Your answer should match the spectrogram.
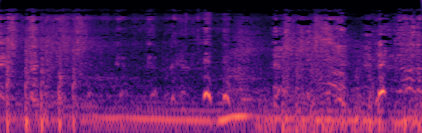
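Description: Turbocharged high-horsepower car's engine heard from inside the cabin, pulling hard with a dense low rumble, then settling into a steady drone that rises briefly in pitch about two seconds in.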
